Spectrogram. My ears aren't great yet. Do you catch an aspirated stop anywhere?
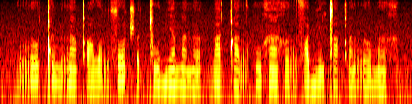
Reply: no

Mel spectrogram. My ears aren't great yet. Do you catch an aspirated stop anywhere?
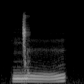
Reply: no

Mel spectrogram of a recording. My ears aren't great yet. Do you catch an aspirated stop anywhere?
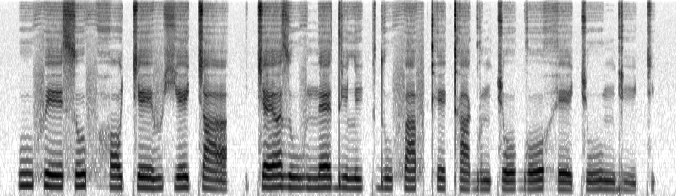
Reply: yes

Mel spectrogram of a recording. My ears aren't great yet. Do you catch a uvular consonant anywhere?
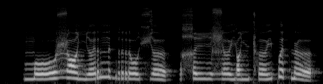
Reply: yes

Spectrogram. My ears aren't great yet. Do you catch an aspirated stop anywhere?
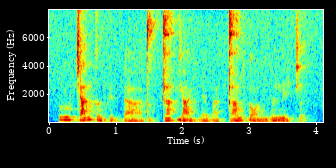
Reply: no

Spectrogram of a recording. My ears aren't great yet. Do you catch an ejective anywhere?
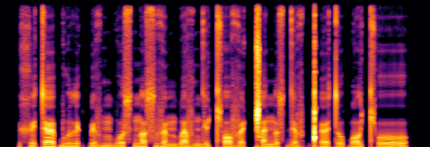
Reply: yes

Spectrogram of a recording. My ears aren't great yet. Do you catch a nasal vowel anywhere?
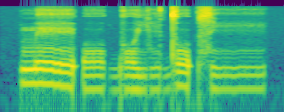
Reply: no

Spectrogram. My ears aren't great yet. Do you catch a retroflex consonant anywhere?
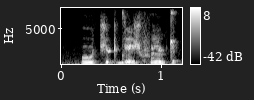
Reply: yes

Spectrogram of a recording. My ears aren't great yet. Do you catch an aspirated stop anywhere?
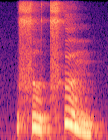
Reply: yes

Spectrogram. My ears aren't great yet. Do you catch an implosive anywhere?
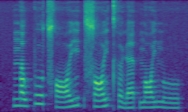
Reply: no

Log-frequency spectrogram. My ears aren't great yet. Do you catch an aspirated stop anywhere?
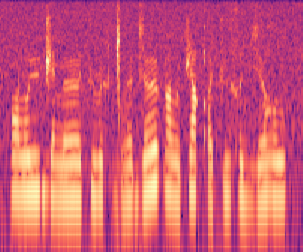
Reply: no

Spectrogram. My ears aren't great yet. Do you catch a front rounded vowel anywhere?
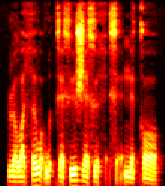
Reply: yes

